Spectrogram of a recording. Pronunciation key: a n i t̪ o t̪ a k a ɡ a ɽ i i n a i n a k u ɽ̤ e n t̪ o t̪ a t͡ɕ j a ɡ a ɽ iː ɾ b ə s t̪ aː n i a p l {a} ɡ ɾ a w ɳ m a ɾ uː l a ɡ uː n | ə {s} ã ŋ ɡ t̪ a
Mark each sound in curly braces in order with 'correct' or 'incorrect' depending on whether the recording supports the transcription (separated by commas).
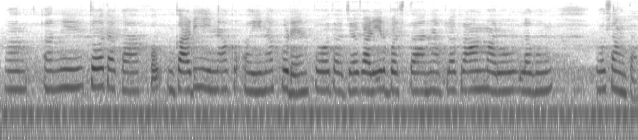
correct, correct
